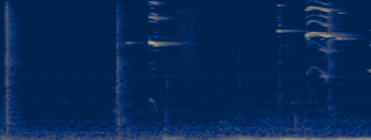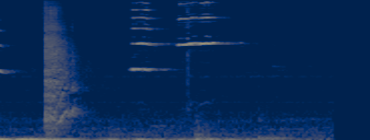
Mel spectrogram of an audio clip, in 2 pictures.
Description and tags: Door Squeak
Squeak of a wooden door with metal hinges.
door, squeak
